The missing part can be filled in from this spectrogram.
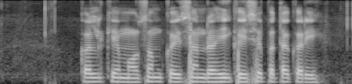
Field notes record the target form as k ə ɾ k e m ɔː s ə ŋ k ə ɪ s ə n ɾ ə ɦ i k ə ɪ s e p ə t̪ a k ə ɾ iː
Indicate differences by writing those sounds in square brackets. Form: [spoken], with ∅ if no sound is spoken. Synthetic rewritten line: k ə [l] k e m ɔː s ə [m] k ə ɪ s ə n ɾ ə ɦ i k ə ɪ s e p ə t̪ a k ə ɾ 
